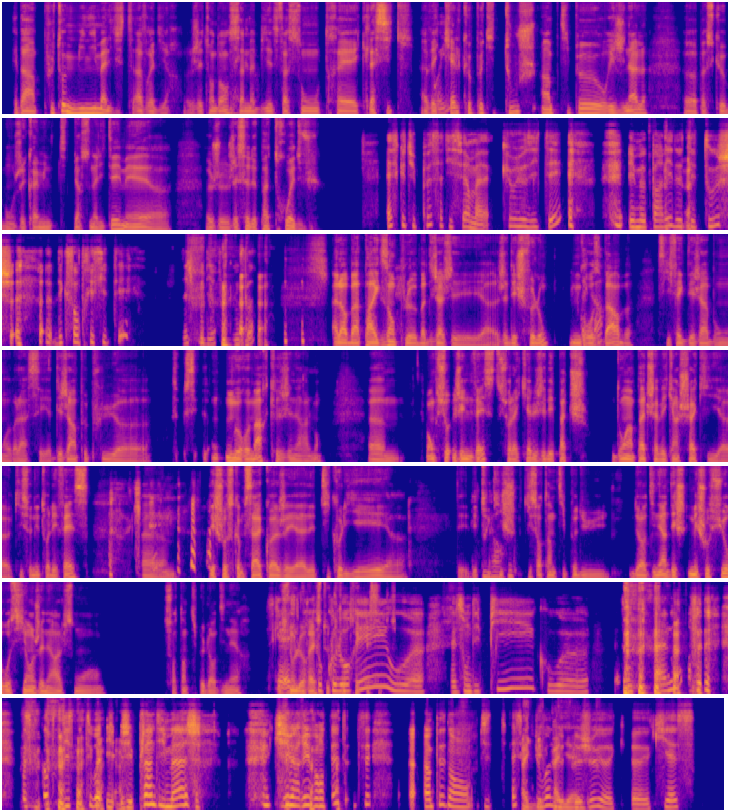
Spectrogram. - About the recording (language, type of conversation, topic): French, podcast, Tu te sens plutôt minimaliste ou plutôt expressif dans ton style vestimentaire ?
- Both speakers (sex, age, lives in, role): female, 45-49, France, host; male, 30-34, France, guest
- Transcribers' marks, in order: stressed: "minimaliste"; stressed: "classique"; chuckle; laugh; chuckle; laugh; stressed: "colorées"; stressed: "pics"; other background noise; laugh; chuckle; chuckle; laugh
